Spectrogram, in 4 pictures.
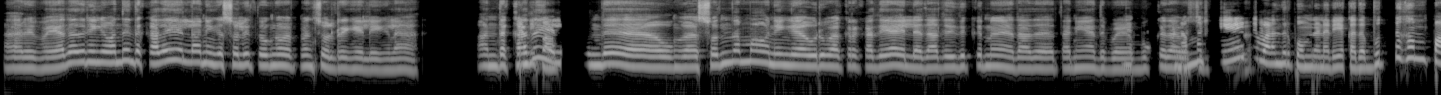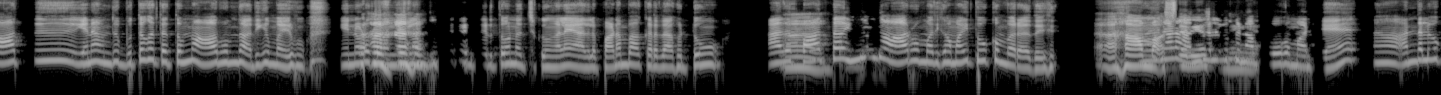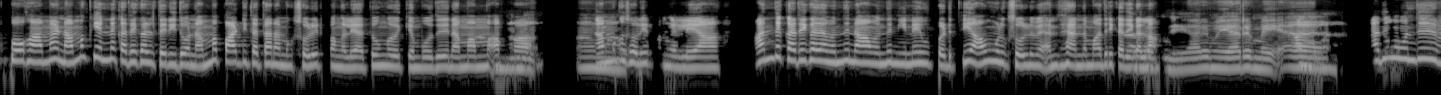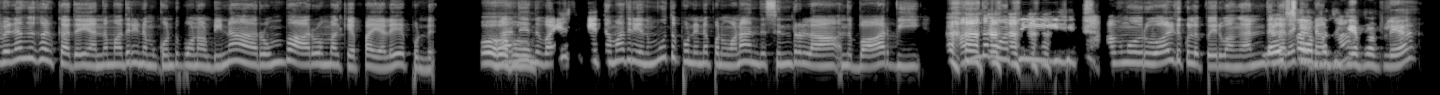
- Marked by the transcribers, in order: unintelligible speech; drawn out: "பார்த்து"; laughing while speaking: "அதிகமாயிரும்"; laugh; laughing while speaking: "வராது"; chuckle; unintelligible speech; laugh; laughing while speaking: "மாதிரி"; in English: "வேர்ல்டு"
- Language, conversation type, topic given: Tamil, podcast, குழந்தைகளுக்கு பற்கள் துலக்குவது, நேரத்தில் படுக்கச் செல்வது போன்ற தினசரி பழக்கங்களை இயல்பாக எப்படிப் பழக்கமாக்கலாம்?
